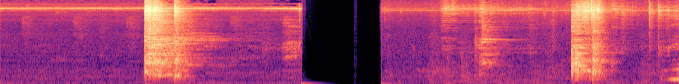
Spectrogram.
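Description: A metal lid set onto a pot of simmering tinolang manok chicken soup in a home kitchen, a couple of short clanking clinks over a faint steady background hiss.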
